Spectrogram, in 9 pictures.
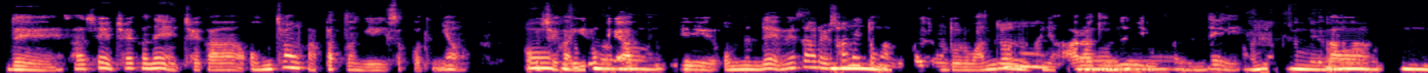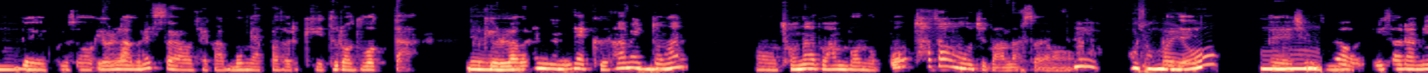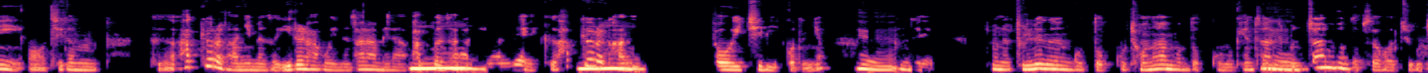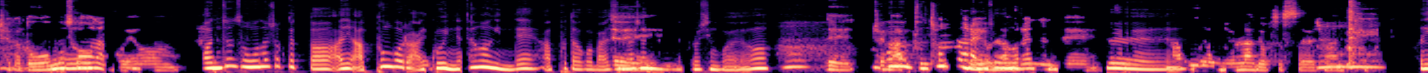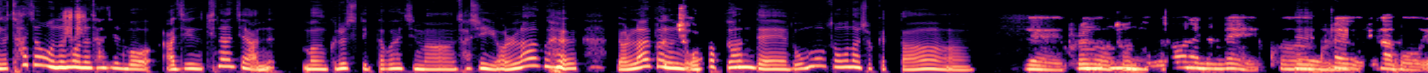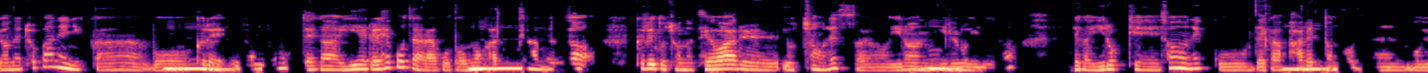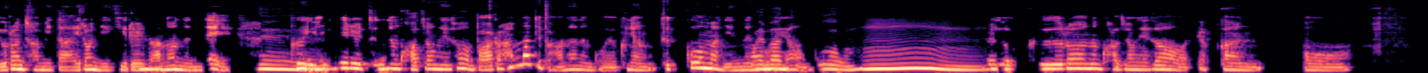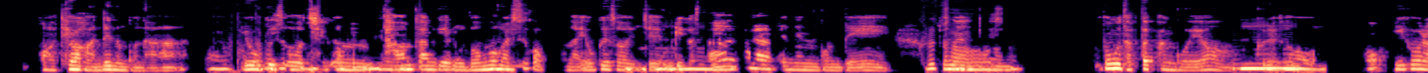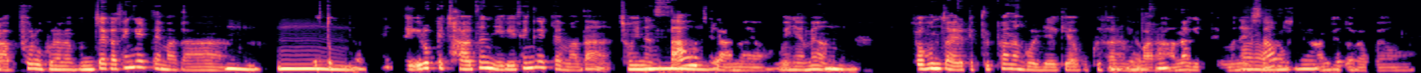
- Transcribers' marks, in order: distorted speech; other background noise; gasp; gasp; gasp; gasp; gasp; laughing while speaking: "저한테"; laugh; laughing while speaking: "연락을"; tapping; laughing while speaking: "답답하셨겠네요"
- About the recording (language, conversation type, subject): Korean, advice, 연애 초반에 서로 신뢰를 쌓고 원활하게 소통하려면 어떻게 해야 하나요?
